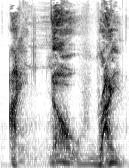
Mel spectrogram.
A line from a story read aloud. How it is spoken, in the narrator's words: whispered Jill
